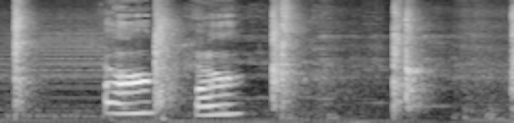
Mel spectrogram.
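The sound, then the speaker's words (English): Four sharp hand claps at a steady, slightly uneven pace, with a voice letting out two short honking barks between them, an imitation of the Adam Sessler seal clap. “It was a seal clap, man, like hardcore”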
